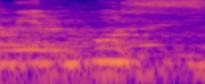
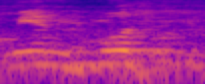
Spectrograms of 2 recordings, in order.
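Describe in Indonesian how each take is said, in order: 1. Konsonan akhirnya bunyi s biasa. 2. Konsonan akhirnya th, ujung lidah di antara gigi. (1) "bukan minhus" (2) "tapi minhus. Digigit, digigit ya"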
